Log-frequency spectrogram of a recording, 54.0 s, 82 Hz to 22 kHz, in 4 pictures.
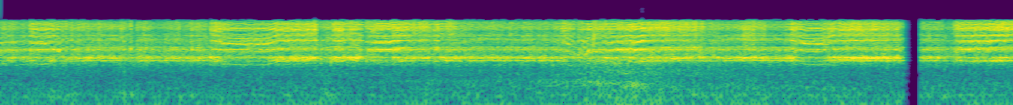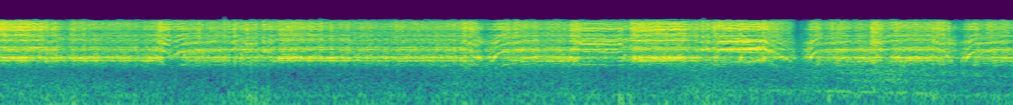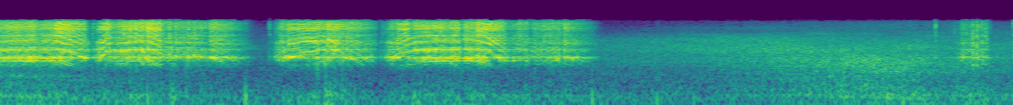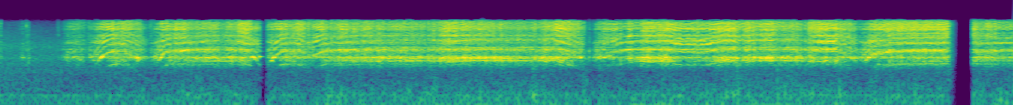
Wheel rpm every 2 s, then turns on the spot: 150, 230, 220, 220, 210, 230, 230, 220, 210, 230, 180, 220, 130, 170, 140, 110, 100, 150, 0, 0, 20, 80, 160, 210, 120, 210, 160.
40-42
